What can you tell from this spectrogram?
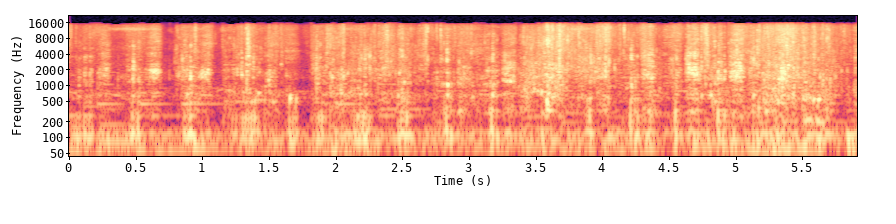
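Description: Dog giving repeated low, pig-like grunts while being scrubbed in a tub of soapy water.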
